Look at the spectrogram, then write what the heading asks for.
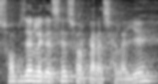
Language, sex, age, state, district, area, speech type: Bodo, male, 45-60, Assam, Chirang, rural, spontaneous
